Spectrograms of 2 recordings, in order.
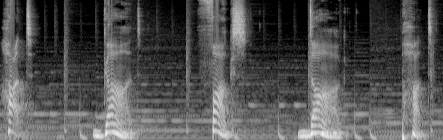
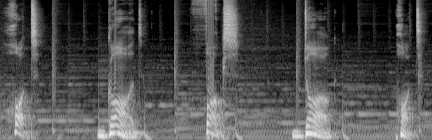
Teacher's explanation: Americans say it more like an ah, as in hot, God, fox, dog, pot. British say these words like hot, God, fox, dog, pot. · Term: The ah sound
